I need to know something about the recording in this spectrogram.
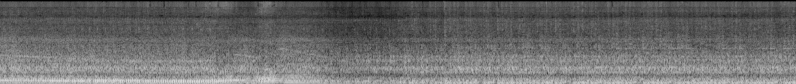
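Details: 1969 Baja Bug air-cooled flat-four idling with a quick rev blip: light rattle riding over the engine note, cause not pinned down.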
